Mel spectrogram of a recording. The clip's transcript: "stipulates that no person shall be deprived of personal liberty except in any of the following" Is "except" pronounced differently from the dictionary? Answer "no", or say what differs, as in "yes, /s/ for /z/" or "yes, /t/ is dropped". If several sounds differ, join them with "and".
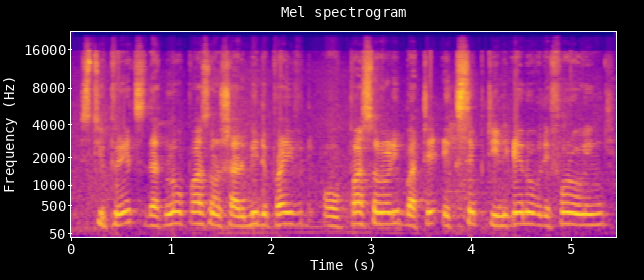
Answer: no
